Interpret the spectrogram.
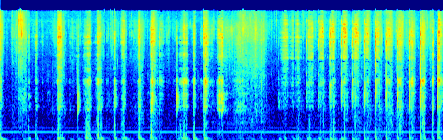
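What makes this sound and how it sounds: A small carving blade scrapes along a carved groove in a solid, pale, light-colored wooden board held upright, making around thirty short, repeated strokes. Each stroke is a brief, dry, bright rasp with little ring. A faint steady low hum sits underneath.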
